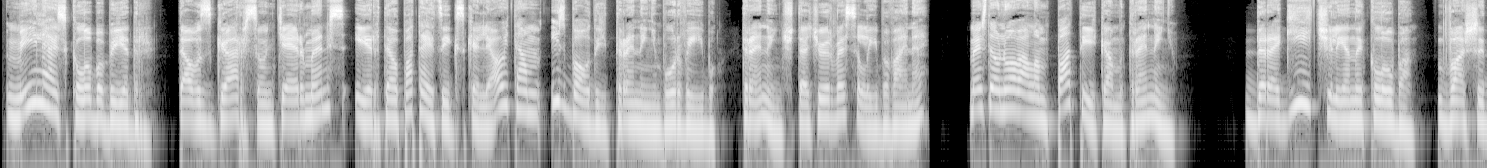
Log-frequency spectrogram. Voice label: premium female, balsai latviu moteris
